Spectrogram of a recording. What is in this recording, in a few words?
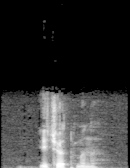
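"ичӧтмыны", Komi, male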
